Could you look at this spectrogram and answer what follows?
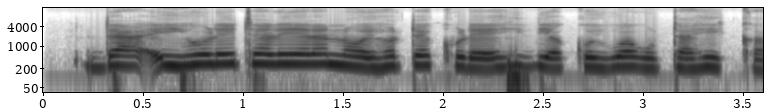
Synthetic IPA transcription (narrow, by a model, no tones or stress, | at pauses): daʔeiɦoɾeːtɛɾeɾanɔeɦɔtɛkoɾɛhiðiakoiɣwaɣotaɦeka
